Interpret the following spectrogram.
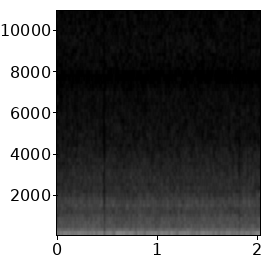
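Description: Quiet room tone: a steady low hum under a faint even hiss.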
